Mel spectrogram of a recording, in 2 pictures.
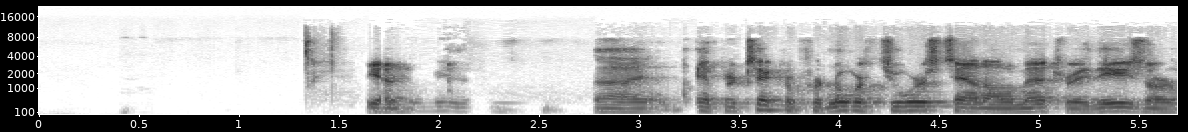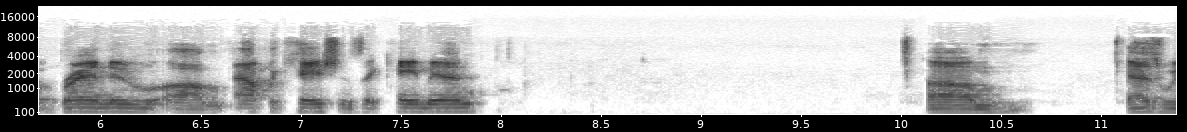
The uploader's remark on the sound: This meeting was conducted online using the Zoom video conferencing platform.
